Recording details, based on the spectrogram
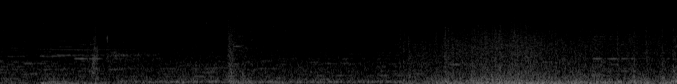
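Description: Musket volleys crack out in the Master of Command strategy game, a few sharp scattered shots followed by a denser, sustained burst of massed fire, moderately loud against battlefield ambience.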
